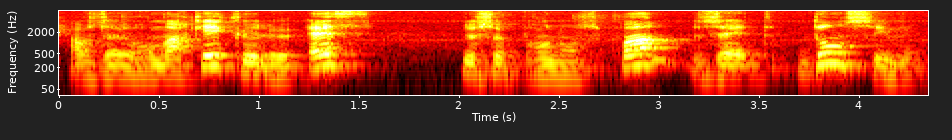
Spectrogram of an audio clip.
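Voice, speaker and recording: A man teaching a French pronunciation lesson, saying each example word slowly, often twice, and explaining its meaning in simple terms. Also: mid-range voice, huge pitch swings, a little mellow. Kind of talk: slow reading-lesson pronunciation drill.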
